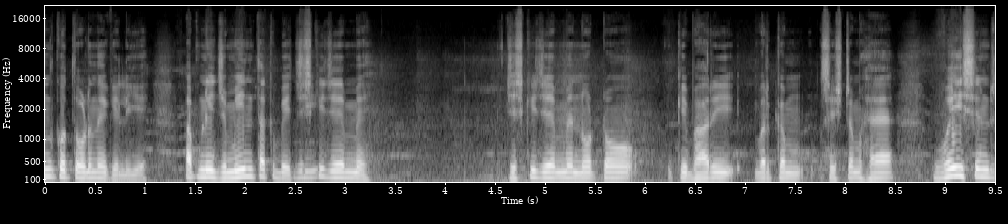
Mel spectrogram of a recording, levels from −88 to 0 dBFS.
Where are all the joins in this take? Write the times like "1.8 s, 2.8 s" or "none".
2.6 s

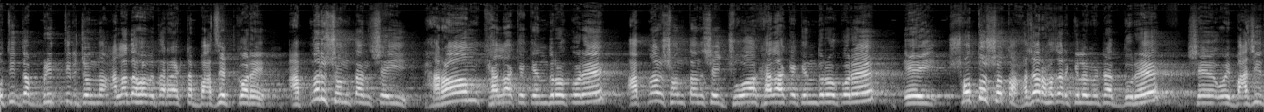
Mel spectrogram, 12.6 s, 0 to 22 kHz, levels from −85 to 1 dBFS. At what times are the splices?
none

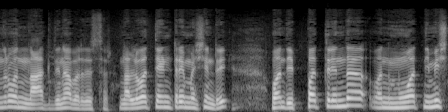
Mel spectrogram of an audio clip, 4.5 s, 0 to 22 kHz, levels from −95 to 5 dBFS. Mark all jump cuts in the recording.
1.1 s

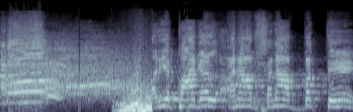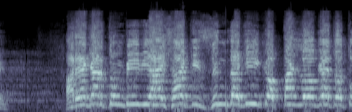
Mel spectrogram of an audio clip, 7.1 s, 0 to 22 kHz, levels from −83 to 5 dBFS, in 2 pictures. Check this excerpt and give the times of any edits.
1.3 s

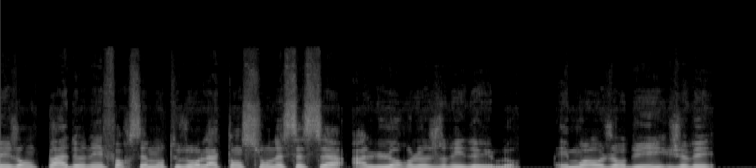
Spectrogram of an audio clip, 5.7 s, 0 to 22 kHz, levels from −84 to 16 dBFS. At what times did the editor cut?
4.2 s

